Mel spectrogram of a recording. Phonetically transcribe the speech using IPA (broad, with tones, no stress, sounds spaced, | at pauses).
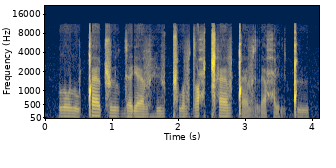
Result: l o˧ l u˨ ǃ æ˦ ʈ͡ʂ ʉ˧ l ɡ ɛ˧ ɾʲ æ˧ v ɦ y˧ v ǁʰ u˧ v dˤ i˦ ħ ǁʰ æ˦ v ǃ æ˨ v r æ˨ ħ e˨ r ǃ ʉ˧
